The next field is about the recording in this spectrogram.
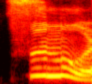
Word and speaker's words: Simu: Because like Simu had like, or Simu, I guess if you want to say it properly, Simu, right?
